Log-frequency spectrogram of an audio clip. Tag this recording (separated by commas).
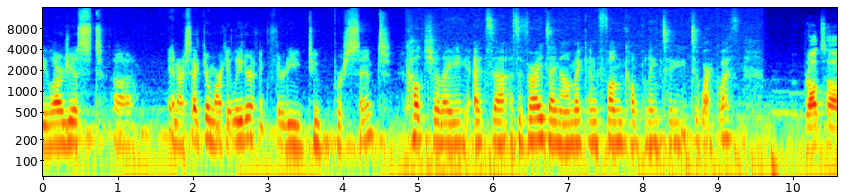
Speech, inside a small room, Music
